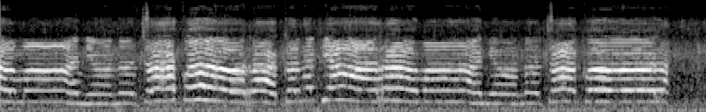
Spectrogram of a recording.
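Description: Two women singing an old Garhwali folk song together without accompaniment, in long held notes that waver and bend, phrase after phrase with short breaks between.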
